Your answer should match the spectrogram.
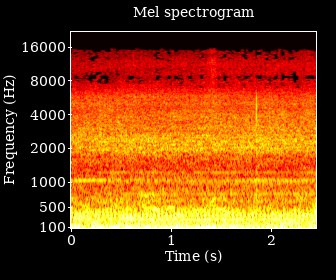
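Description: A steady low rumble with a constant hum running under it, from a machine or engine running without pause.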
